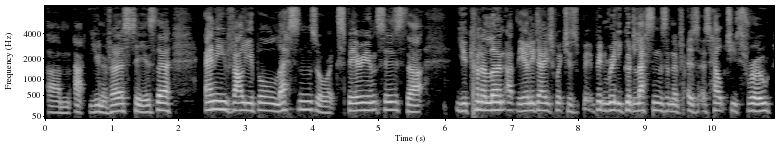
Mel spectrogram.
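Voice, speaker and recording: A man hosting a podcast, asking measured questions and encouraging his guest. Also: on the high side, steady tone. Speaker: podcast host. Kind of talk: podcast interview.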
